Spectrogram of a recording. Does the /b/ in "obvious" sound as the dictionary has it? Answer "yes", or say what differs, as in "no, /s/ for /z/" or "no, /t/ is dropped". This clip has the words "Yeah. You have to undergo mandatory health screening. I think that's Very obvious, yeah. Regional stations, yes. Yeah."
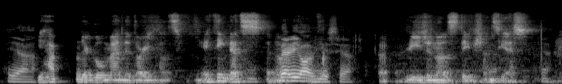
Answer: no, /b/ is dropped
